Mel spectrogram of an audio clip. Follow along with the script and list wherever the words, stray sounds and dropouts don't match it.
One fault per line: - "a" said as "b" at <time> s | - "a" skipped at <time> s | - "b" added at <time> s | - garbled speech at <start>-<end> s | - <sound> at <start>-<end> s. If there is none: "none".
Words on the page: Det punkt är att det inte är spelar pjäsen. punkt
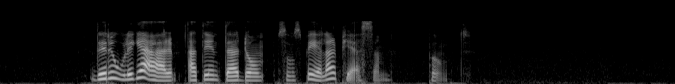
- "punkt" said as "roliga" at 1.1 s
- "de som" added at 2.4 s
